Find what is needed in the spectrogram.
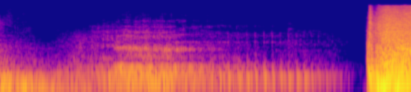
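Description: Trailer sound design: a low growling rumble fades away to a brief silence, then a sudden loud crash of smashing debris comes near the end.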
